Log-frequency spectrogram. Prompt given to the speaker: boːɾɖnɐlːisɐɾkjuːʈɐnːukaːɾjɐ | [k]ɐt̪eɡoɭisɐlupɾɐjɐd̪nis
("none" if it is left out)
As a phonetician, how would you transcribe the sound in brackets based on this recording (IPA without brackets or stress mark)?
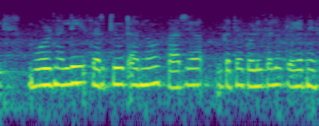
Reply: ɡ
